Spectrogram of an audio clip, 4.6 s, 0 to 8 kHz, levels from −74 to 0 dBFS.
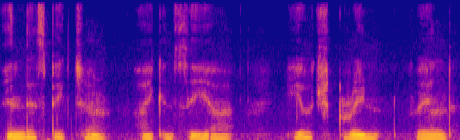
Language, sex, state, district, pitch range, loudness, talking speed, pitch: English, female, Arunachal Pradesh, Lower Dibang Valley, 165-175 Hz, -17 LUFS, 130 wpm, 170 Hz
